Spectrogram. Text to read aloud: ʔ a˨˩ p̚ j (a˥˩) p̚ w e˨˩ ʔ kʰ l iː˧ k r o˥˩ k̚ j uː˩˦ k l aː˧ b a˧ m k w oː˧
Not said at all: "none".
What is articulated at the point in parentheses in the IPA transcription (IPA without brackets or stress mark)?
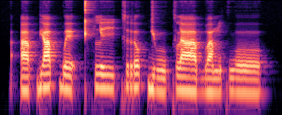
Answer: a˥˩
